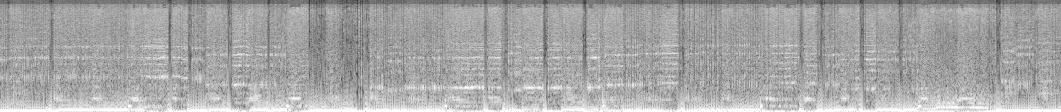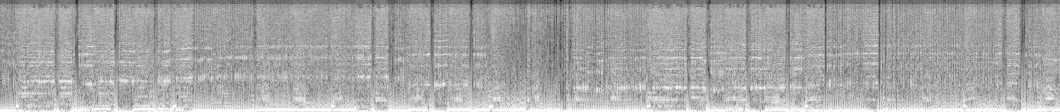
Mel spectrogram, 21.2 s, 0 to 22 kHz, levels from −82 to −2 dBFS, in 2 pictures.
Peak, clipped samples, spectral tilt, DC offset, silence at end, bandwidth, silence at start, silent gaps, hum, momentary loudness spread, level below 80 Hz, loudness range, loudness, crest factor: 0 dBFS; 40%; -3.5 dB/octave; under 0.1%; 0 s; over 20 kHz; 0 s; none; none; 1 LU; -6 dBFS; 0 LU; -2 LUFS; 2 dB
